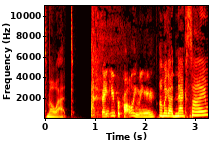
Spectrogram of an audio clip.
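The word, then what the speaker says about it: Moët: please tell me you looked up the proper pronunciation of my way yeah I knew I knew that it was Moet like oh like you did I'm not yes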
